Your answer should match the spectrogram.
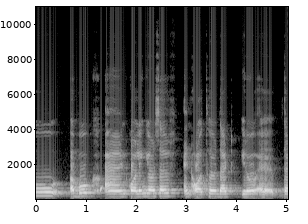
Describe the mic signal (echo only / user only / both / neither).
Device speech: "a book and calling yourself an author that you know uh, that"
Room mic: echo only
